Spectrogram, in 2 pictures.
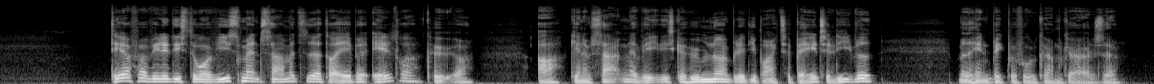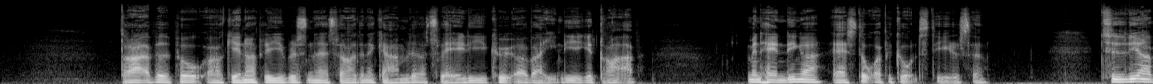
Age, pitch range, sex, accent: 60-79, 90-110 Hz, male, native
